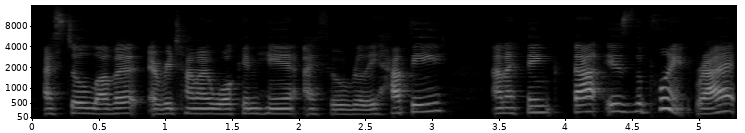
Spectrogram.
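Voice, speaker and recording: On a very clean recording with a silent background, a woman speaks with an Australian accent. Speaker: crochet artist and craft vlogger. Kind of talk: casual vlog talk to camera. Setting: home craft room. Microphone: new microphone set.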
